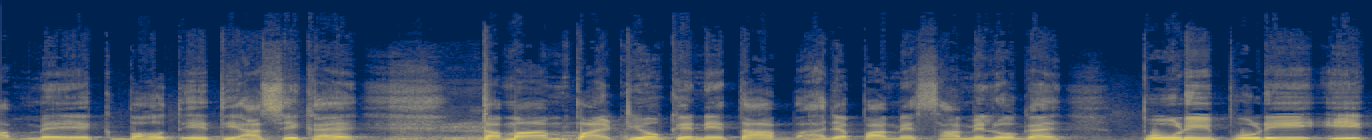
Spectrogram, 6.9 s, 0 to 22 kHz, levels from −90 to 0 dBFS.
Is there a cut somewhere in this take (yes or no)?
no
